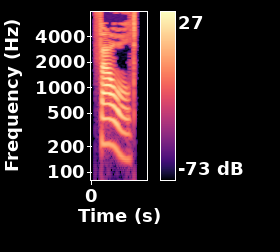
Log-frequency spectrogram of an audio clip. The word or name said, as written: fouled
